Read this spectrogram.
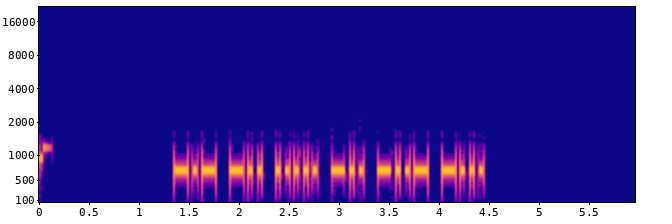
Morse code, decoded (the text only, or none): KD5DXB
